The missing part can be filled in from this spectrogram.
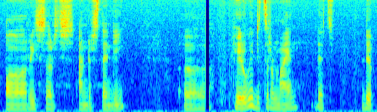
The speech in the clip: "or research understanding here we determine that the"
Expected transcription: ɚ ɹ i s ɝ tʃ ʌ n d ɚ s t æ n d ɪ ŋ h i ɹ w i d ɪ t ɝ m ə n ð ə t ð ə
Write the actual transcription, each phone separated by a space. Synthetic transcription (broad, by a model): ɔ ɹ i s ɝ tʃ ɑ n d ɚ s t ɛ n d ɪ ŋ h i ɹ w i d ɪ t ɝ m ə n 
